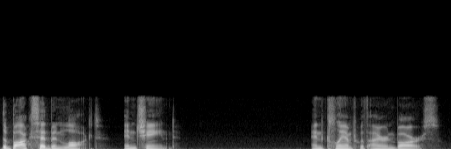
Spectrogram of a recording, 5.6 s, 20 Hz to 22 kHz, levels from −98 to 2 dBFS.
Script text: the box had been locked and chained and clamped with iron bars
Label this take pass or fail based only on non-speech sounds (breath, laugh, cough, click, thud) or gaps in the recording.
pass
